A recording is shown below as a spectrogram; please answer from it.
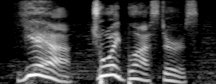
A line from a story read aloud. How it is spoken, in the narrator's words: he shouted gleefully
